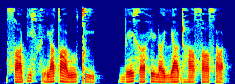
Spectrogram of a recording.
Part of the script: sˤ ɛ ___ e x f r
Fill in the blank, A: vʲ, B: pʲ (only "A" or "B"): B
